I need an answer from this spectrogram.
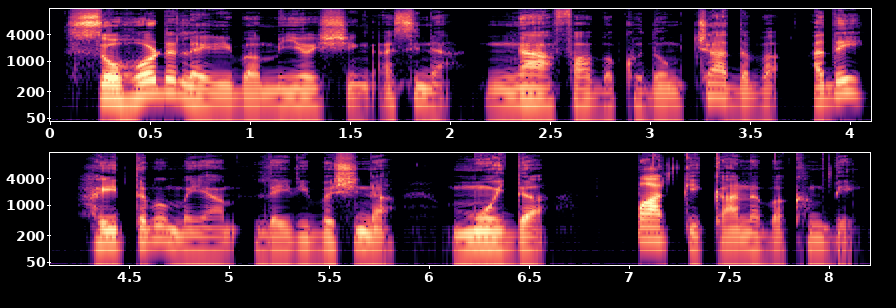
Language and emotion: Manipuri, neutral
